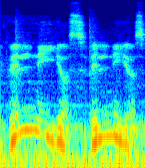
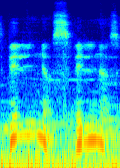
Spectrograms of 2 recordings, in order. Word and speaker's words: Vilnius: Yes, indeed, when we are pronouncing in English, you say, and many people of course say Vilnius, but it's Vilnius, because of the river.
